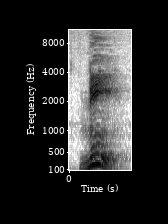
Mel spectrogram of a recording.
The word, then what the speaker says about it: knee: Knee, the joint connecting the thigh to the lower leg. Knee. The K is silent.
